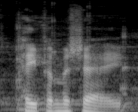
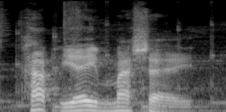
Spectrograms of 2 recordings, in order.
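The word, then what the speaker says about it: papier-mâché: like some people in England referred which is paper mache yeah paper mache paper mache Vings it's papier-mache I'll just paper mash paper Matt yeah let's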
